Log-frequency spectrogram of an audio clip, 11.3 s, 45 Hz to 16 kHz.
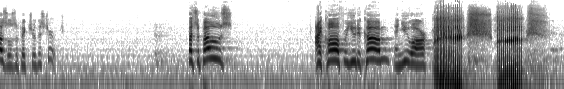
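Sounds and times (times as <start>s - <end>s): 
speech: 0.0s - 1.4s, 3.8s - 4.7s, 6.3s - 9.7s
person imitating snoring: 8.7s - 10.9s
breathy hissing exhale: 8.7s - 11.0s.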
